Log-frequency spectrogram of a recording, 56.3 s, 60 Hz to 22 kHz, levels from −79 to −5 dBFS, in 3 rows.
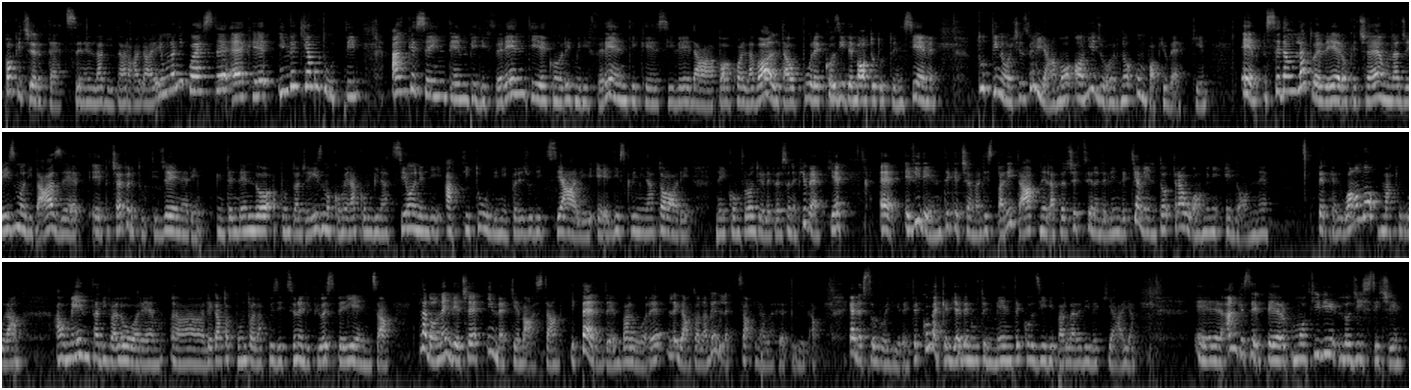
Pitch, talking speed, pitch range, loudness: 215 Hz, 150 wpm, 200-240 Hz, -38 LUFS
